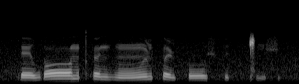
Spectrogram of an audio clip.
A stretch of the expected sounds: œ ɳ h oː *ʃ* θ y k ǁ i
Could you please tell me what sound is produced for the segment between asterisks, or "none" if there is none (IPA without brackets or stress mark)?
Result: ʃ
